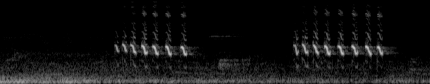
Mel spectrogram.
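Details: Female sooty-headed bulbul giving a rapid 'cok cok' rolling call to draw out rivals, used as a lure: two quick bursts of about seven clipped, bright notes, each burst under a second, over a low background hum.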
